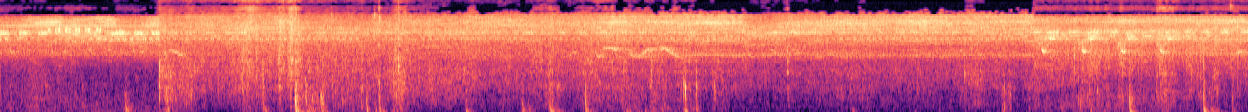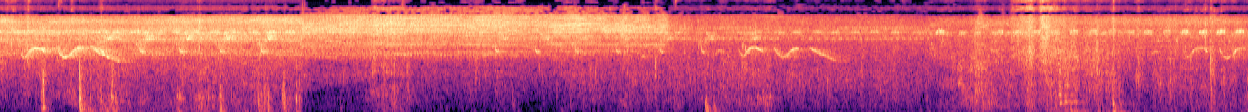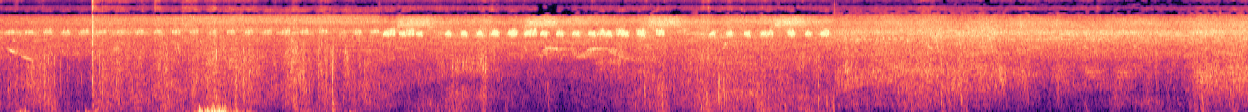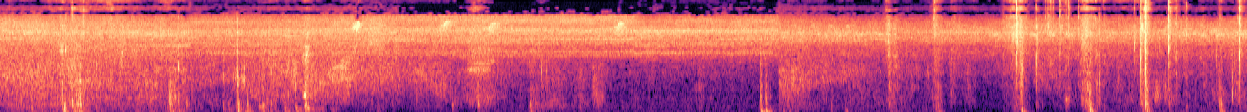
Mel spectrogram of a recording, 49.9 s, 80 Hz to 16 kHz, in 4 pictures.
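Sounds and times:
insects calling: 0.0 - 49.9
footsteps through plants: 1.6 - 7.1, 22.0 - 30.1.

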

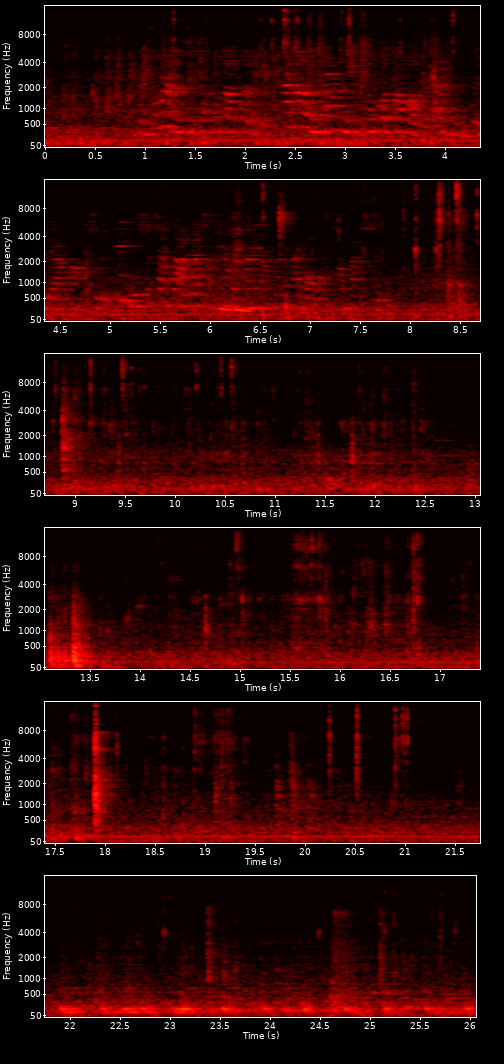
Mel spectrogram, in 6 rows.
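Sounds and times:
metal parts clicking and tapping: 7.9 - 12.5, 14.9 - 21.2.

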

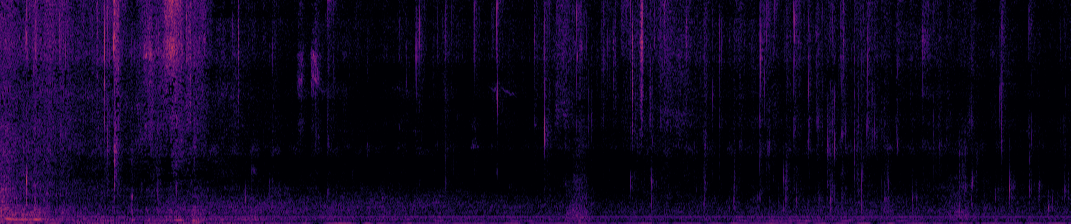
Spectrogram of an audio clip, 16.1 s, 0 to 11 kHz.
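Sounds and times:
dog gnawing chew treat: 3.6 - 16.0.

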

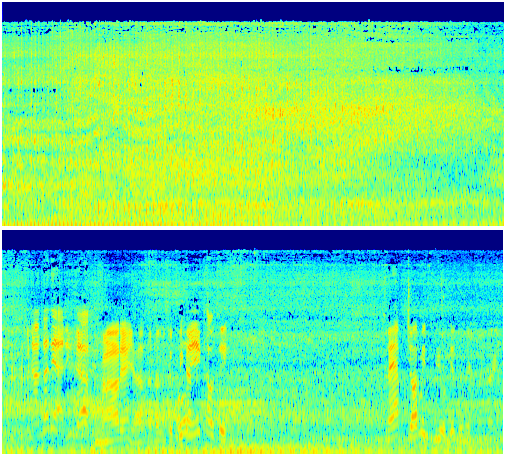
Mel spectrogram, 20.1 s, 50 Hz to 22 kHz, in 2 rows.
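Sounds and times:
tractor diesel engine under load: 0.0 - 20.0.

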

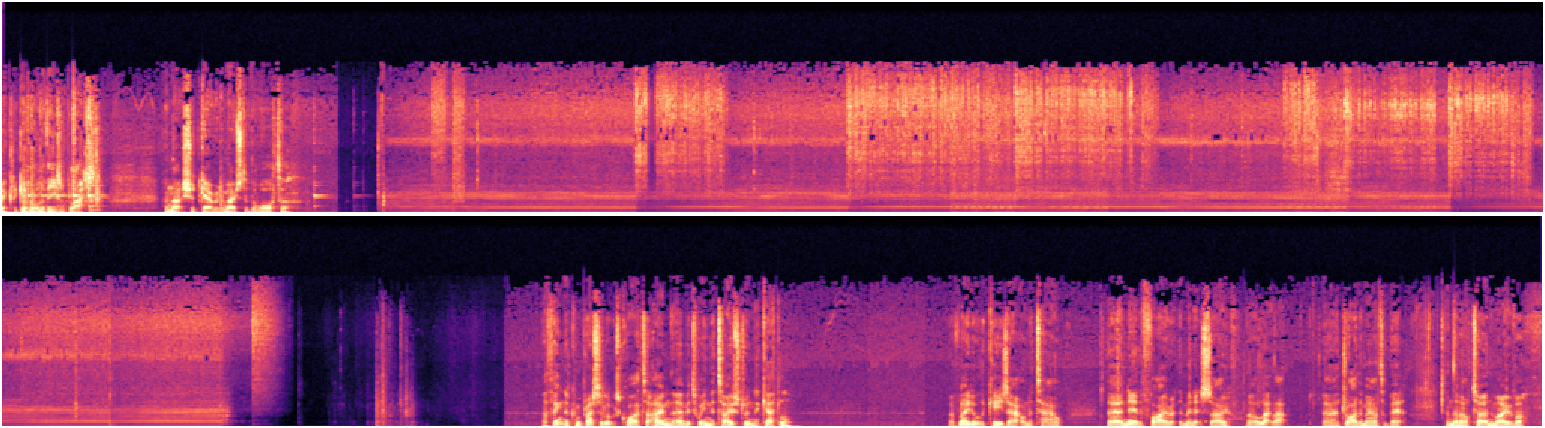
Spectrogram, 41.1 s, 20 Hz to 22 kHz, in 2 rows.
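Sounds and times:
air compressor humming: 5.0 - 24.2
air blow gun hissing blasts: 5.1 - 20.6, 23.5 - 24.4.

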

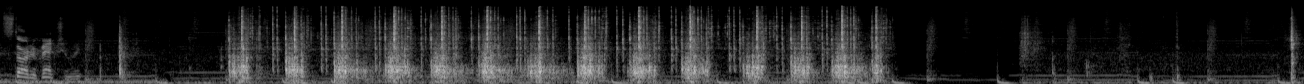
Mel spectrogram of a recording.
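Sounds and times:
motorcycle engine kicked over: 2.2 - 9.0.

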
